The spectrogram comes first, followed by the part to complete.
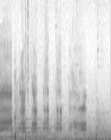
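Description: A man's voice crying out, loud at first and then breaking into a run of short, choppy bursts.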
